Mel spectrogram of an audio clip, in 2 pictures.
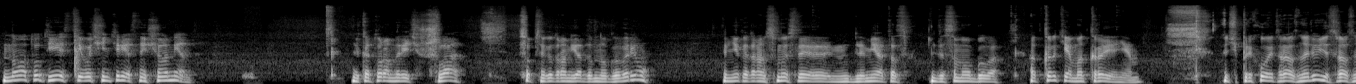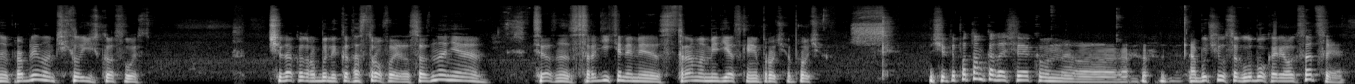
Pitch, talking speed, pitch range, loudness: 160 Hz, 135 wpm, 145-180 Hz, -19 LUFS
